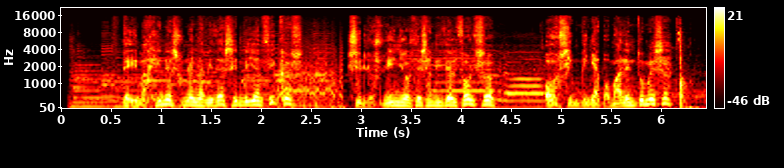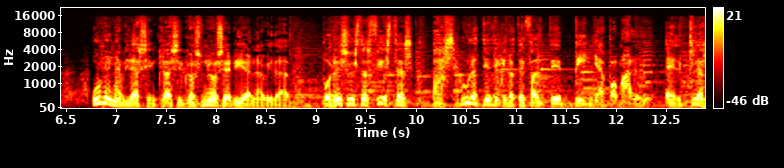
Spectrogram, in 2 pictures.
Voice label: male spanish champagne comercial

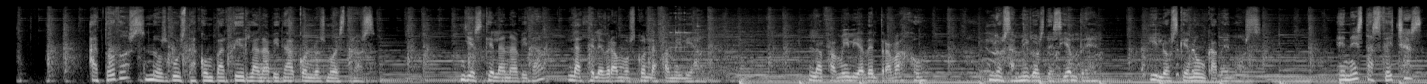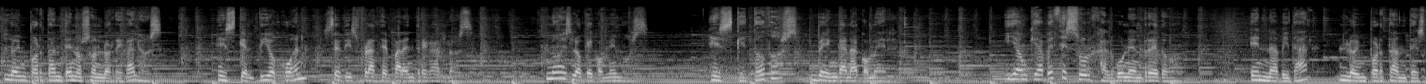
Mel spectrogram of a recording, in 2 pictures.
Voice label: female spanish optic comercial

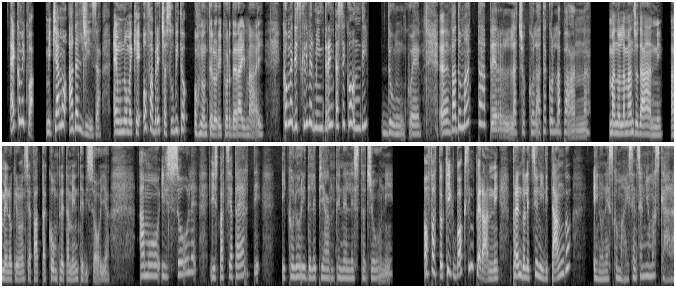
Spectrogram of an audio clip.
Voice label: female italian comercial

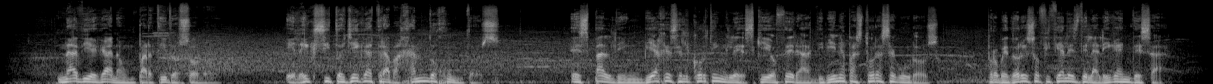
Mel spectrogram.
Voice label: male spanish comercial; ideasonora

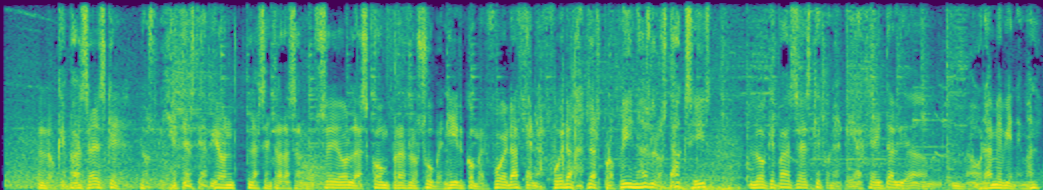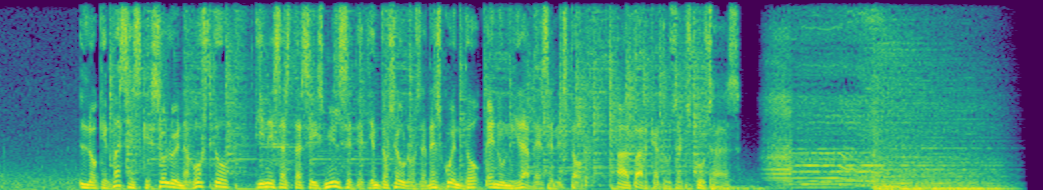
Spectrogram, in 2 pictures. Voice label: male spanish car comercial

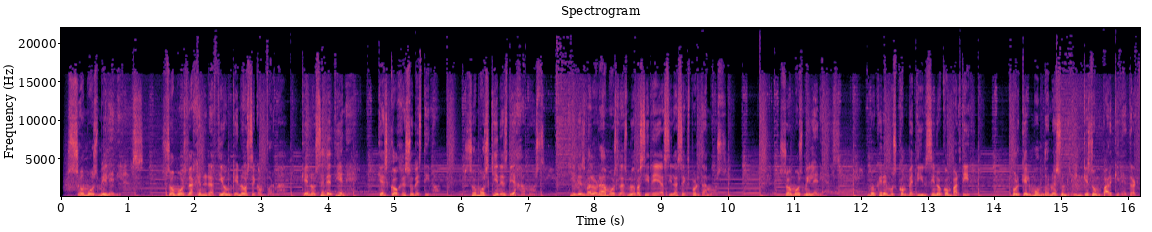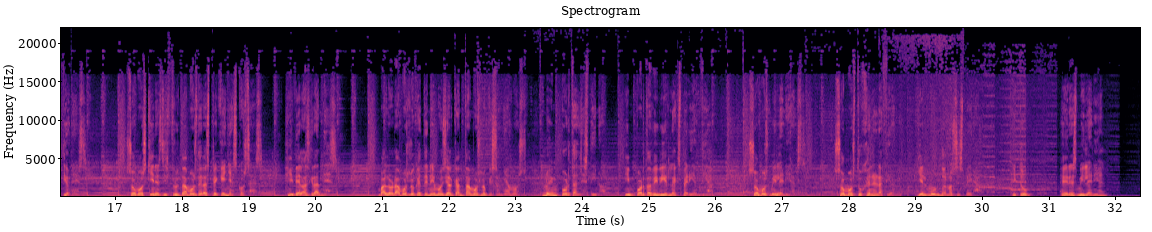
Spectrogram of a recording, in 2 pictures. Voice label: male spanish milenial comercial; ideasonora

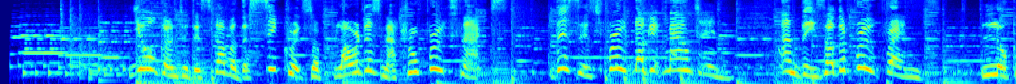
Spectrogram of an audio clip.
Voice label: female british english kids comercial; ideasonora

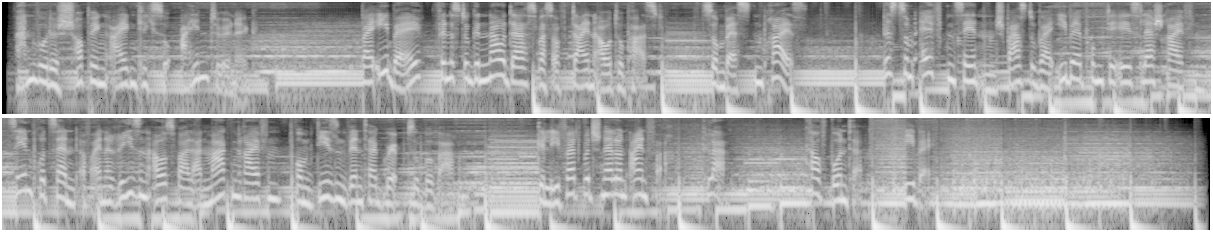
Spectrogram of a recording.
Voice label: female german comercial

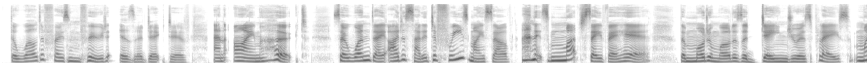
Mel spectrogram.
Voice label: female british english commercial

